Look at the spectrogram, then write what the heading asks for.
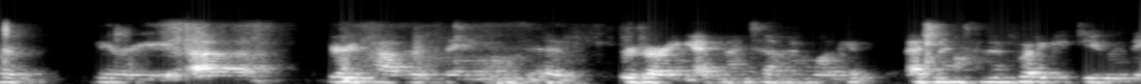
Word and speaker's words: Edmentum: have, looked into both programs, and it's actually pronounced Edmentum. But I've heard very positive things regarding Edmentum and what it could do and things like that.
